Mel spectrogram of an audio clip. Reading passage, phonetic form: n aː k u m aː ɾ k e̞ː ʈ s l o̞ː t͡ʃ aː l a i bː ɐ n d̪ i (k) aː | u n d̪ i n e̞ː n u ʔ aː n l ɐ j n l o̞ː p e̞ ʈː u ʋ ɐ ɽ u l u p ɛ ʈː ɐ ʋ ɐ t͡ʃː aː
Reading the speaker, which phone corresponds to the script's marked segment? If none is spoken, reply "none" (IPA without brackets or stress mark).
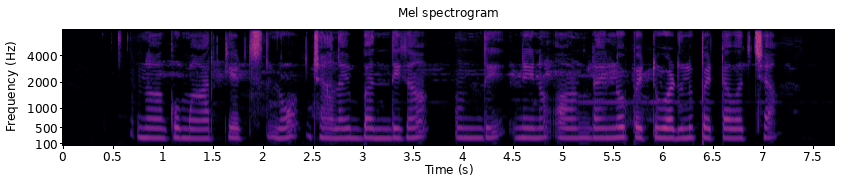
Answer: ɡ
